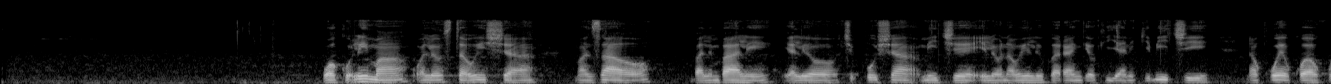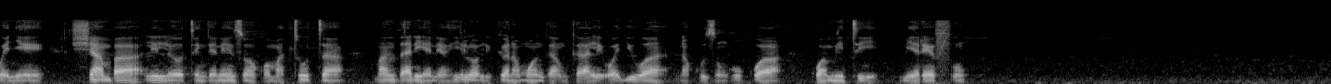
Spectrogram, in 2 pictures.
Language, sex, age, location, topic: Swahili, male, 25-35, Dar es Salaam, agriculture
